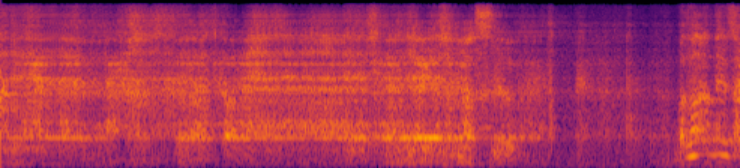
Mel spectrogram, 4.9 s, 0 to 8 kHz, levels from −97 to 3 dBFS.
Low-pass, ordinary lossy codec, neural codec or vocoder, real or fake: 7.2 kHz; none; codec, 16 kHz in and 24 kHz out, 0.6 kbps, FocalCodec, streaming, 2048 codes; fake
